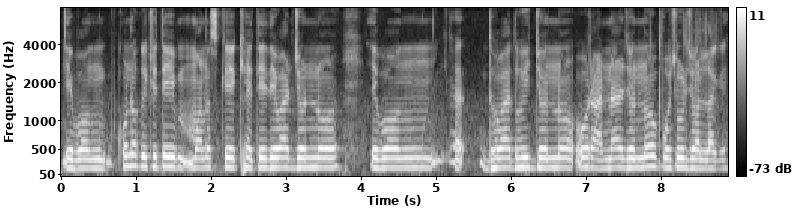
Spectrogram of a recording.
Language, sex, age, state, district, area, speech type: Bengali, male, 45-60, West Bengal, Nadia, rural, spontaneous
